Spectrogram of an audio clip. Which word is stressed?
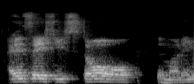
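stole. The word 'stole' carries the main stress. She did something else with it, like borrowing. "which means maybe she borrowed it"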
